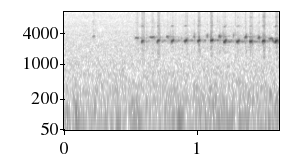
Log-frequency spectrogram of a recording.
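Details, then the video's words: A Russian canary, a male of the Russian song-canary breed, sings a fast, even trill of high chirping notes, about ten a second, starting after a half-second of quiet. "Русский кенар поёт CANARY SINGING"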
